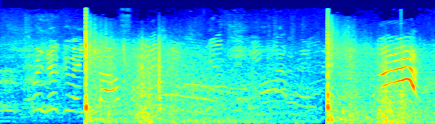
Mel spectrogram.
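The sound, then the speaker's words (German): Two booming ceremonial salute shots (Böllerschüsse), about two and a half seconds apart, ring out sharply and echo, heard from afar opposite the minster over a bustling festival crowd with several people talking, as children await the dancing Wild Man. “Die Böllerschüsse sind schon von weitem zu hören.”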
